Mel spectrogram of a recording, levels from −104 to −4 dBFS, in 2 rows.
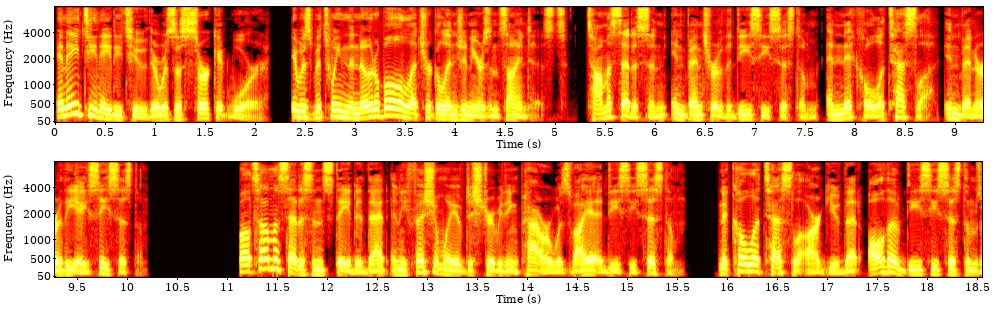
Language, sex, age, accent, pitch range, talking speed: English, male, 30-49, American, 90-135 Hz, 175 wpm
